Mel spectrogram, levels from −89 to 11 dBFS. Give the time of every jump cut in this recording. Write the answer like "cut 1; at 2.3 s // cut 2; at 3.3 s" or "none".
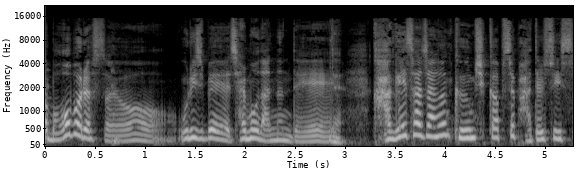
none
